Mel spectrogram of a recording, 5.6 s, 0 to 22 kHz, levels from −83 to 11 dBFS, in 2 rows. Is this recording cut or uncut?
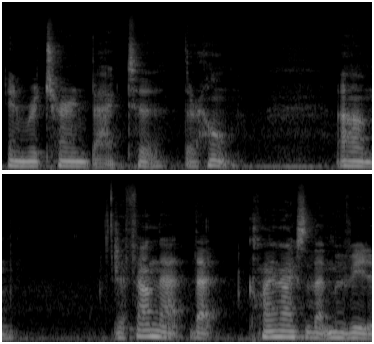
cut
